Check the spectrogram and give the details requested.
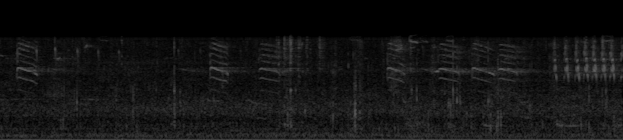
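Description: Songbirds chirping, with repeated short high notes that fall in pitch and a quick rapid trill near the end.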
